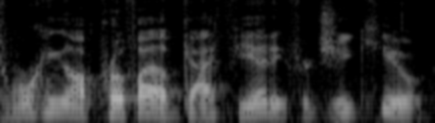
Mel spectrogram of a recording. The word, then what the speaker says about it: Guy Fieri: He told me that's how he pronounces his last name. I know he was born Guy Fieri, but now he pronounces it Guy Fieri.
